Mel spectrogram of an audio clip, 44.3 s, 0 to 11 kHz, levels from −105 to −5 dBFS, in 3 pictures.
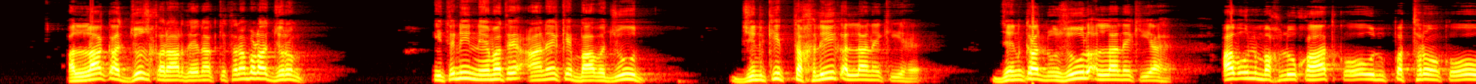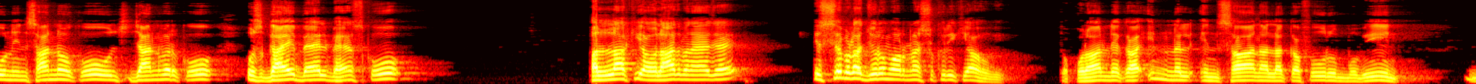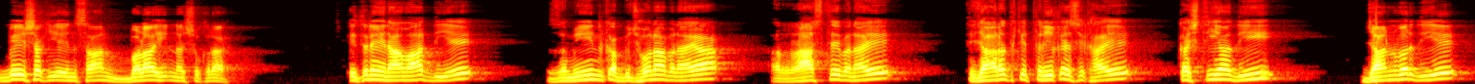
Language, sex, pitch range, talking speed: Urdu, male, 155-200 Hz, 125 wpm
